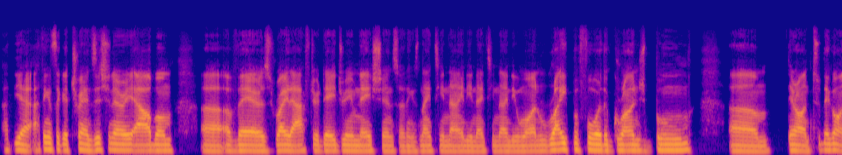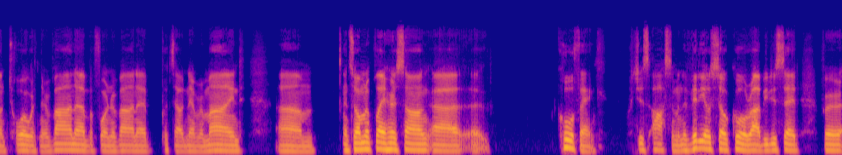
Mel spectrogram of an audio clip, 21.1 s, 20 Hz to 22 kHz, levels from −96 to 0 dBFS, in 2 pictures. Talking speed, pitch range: 190 wpm, 100-115 Hz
